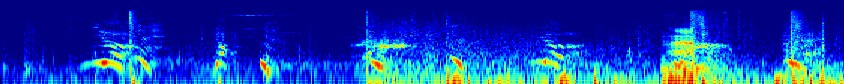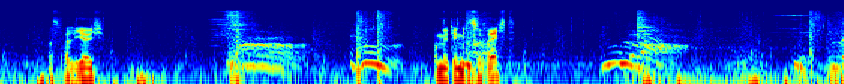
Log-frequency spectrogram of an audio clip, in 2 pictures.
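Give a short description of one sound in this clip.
Metal blades clash and strike in a sword fight.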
